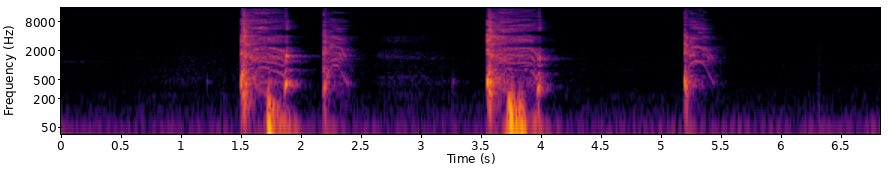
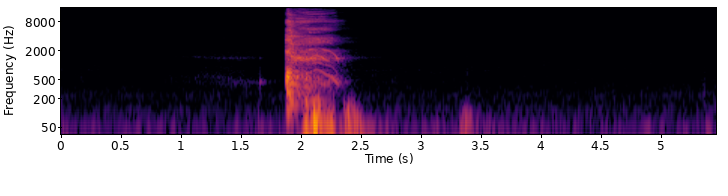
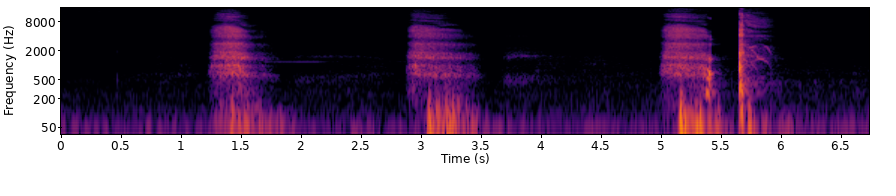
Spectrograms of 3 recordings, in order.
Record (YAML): three_cough_length: 6.8 s
three_cough_amplitude: 8508
three_cough_signal_mean_std_ratio: 0.28
cough_length: 5.5 s
cough_amplitude: 7463
cough_signal_mean_std_ratio: 0.24
exhalation_length: 6.7 s
exhalation_amplitude: 8768
exhalation_signal_mean_std_ratio: 0.34
survey_phase: alpha (2021-03-01 to 2021-08-12)
age: 18-44
gender: Female
wearing_mask: 'No'
symptom_change_to_sense_of_smell_or_taste: true
symptom_loss_of_taste: true
symptom_onset: 2 days
smoker_status: Ex-smoker
respiratory_condition_asthma: false
respiratory_condition_other: false
recruitment_source: Test and Trace
submission_delay: 1 day
covid_test_result: Positive
covid_test_method: RT-qPCR
covid_ct_value: 17.2
covid_ct_gene: ORF1ab gene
